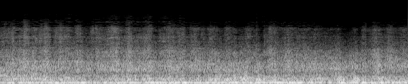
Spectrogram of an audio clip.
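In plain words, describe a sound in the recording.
A tram rolls past.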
